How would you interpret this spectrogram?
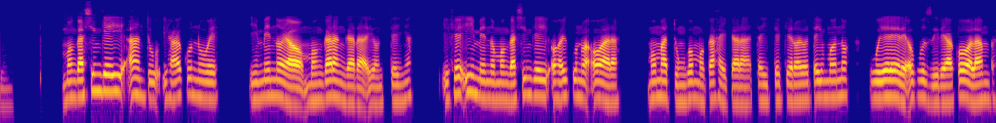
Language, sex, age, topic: Oshiwambo, male, 18-24, agriculture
